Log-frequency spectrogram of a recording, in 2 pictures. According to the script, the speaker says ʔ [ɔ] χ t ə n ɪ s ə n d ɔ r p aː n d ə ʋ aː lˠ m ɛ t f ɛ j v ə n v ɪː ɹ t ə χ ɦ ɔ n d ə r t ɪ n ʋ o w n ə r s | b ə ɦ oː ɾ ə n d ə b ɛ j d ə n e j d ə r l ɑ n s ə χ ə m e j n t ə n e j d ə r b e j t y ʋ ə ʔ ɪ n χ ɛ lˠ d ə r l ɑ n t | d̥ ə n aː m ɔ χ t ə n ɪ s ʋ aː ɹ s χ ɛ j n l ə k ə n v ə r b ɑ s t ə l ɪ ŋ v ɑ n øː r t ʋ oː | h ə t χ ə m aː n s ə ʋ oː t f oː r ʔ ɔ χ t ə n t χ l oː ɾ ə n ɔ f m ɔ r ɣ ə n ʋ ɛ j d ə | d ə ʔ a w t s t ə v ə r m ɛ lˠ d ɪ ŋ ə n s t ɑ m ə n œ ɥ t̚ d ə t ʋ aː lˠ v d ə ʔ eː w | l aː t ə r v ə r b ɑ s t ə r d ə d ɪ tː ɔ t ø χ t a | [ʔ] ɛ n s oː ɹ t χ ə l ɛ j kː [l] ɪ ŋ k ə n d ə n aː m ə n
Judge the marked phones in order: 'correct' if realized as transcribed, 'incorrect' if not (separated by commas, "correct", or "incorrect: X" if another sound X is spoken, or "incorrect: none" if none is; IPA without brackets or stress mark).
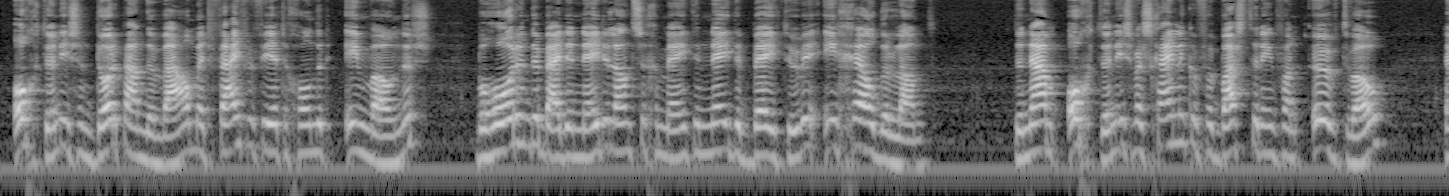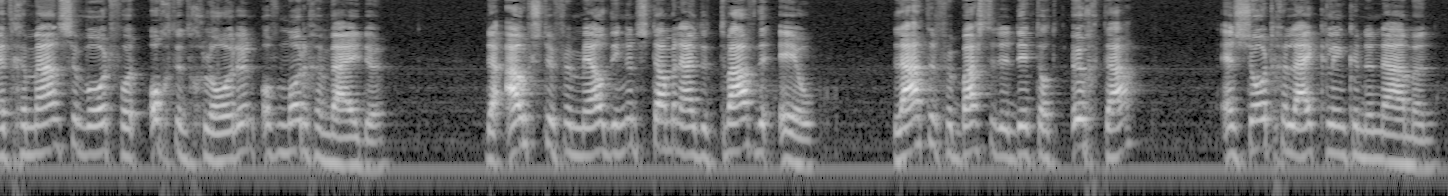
correct, correct, correct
